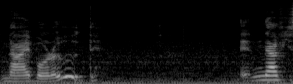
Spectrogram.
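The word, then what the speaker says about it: Nigh'Borüd: Okay, so it's spelled Nigh, N-I-G-H, apostrophe, capital B-O-R, space, a U umlaut with a D. So, Neighborhood.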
